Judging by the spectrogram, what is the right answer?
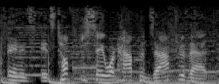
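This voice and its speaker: High-voiced male esports caster over loud music. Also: fast. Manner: clipped phrases following the play. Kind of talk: esports commentary, calling the action.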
